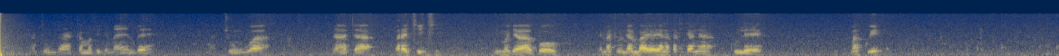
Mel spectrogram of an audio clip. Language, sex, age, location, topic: Swahili, male, 25-35, Nakuru, finance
